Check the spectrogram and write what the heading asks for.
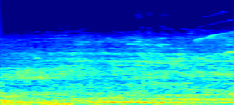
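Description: Steady low rumble of street noise, with no distinct event standing out.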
